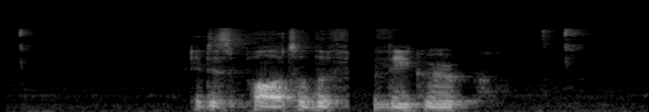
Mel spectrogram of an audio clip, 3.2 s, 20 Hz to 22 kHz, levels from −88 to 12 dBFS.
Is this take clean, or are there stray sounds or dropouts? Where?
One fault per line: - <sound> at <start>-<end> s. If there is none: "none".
- dropout at 1.7-1.9 s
